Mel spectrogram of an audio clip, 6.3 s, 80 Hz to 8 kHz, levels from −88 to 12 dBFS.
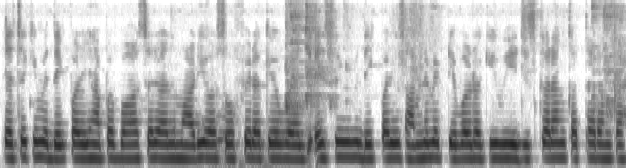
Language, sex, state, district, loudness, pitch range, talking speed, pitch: Hindi, female, Bihar, Katihar, -12 LUFS, 205-215 Hz, 325 wpm, 210 Hz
